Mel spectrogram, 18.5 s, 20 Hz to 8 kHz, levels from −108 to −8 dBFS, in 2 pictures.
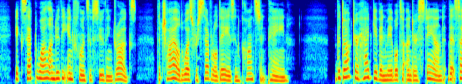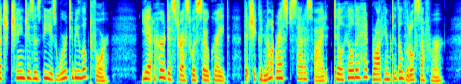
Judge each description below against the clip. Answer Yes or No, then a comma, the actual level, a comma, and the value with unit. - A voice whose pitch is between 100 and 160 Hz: No, high, 195 Hz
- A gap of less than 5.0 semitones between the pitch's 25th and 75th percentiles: No, wide, 5.5 semitones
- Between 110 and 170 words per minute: No, average, 185 wpm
